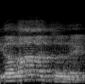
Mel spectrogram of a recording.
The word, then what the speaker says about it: Galatone: Casomai io una cosa del genere la darei a Galatone, perché Galatone, che ha quell'accento sdrucciolo che viene prima, che sta a indicare proprio il latte, Galacton, significa latte in greco.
